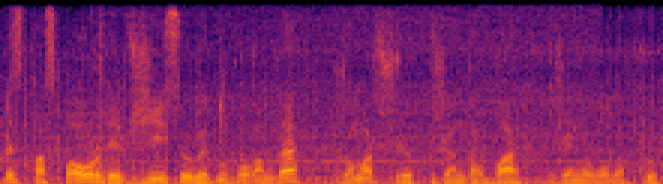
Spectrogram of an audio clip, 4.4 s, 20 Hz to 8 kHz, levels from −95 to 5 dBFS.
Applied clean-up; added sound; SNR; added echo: none; Subway, metro, underground + Aircraft; 12 dB; none.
